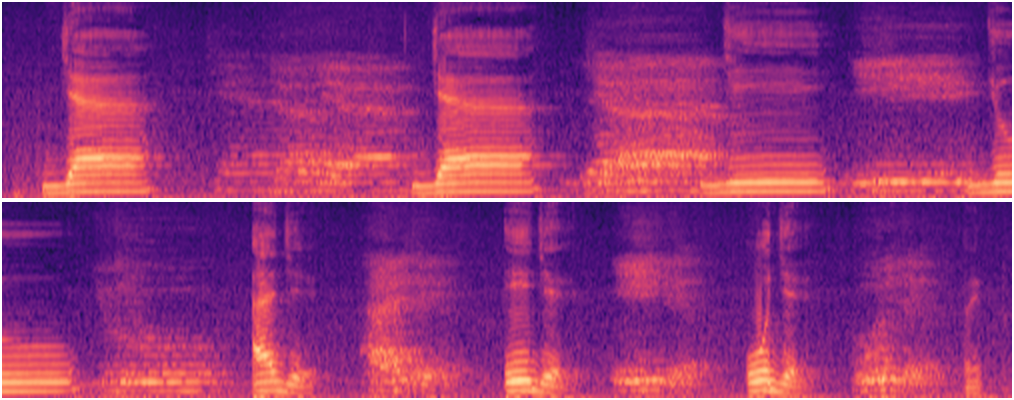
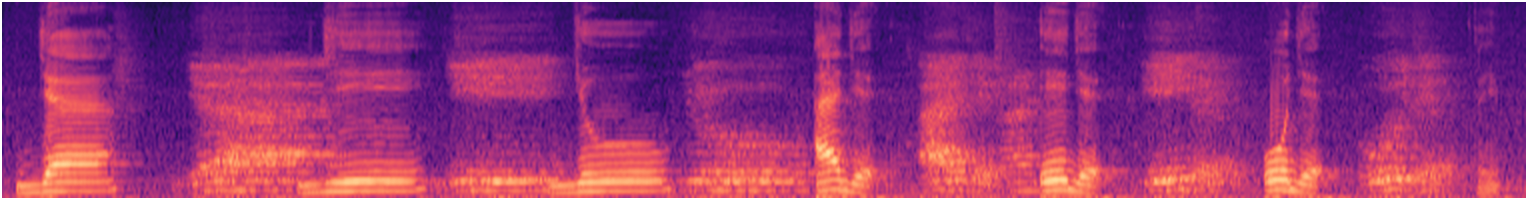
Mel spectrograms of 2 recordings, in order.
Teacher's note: Jadi huruf jim itu keluar dari tengah lidah dengan cara menempelkan pada langit-langit atas. Jadi dengan cara menempelkan tengah lidah tersebut pada langit-langit atas, sehingga makhrajnya betul-betul tertutup dengan sempurna.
